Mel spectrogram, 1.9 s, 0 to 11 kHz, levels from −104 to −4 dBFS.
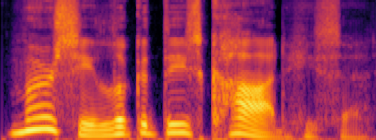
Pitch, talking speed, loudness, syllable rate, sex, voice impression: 150 Hz, 225 wpm, -17 LUFS, 5.1 syllables/s, male, masculine, adult-like, tensed, powerful, bright, clear, slightly halting, friendly, unique, wild, lively, intense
